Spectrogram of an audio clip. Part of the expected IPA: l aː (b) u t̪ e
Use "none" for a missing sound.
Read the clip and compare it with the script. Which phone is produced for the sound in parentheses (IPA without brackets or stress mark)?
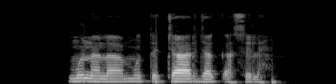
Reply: m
